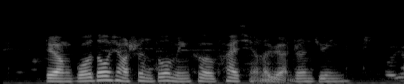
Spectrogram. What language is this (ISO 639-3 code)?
zho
